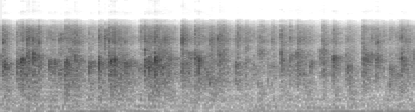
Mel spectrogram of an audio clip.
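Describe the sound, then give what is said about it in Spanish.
A church audience applauding during a worship service: many hands clap in a brisk, fairly regular rhythm, holding a steady moderate level throughout. “Denle un aplauso a Jesús, por favor, a la presencia del Espíritu de Dios.”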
